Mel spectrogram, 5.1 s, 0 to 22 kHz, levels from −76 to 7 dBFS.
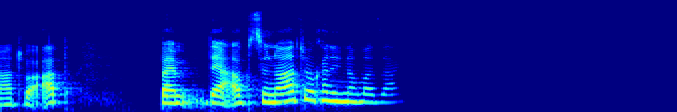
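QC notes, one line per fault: No faults heard in this speech clip. A smooth fade out begins at around 2 s and is complete by 3.04 s, gliding down with no click or hard edge.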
